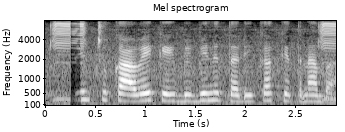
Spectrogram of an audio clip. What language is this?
Bhojpuri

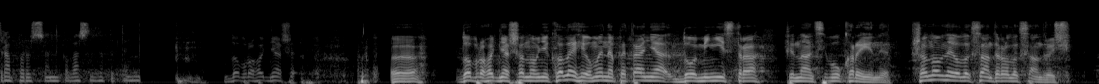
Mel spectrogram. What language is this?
Ukrainian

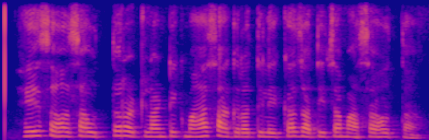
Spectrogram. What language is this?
Marathi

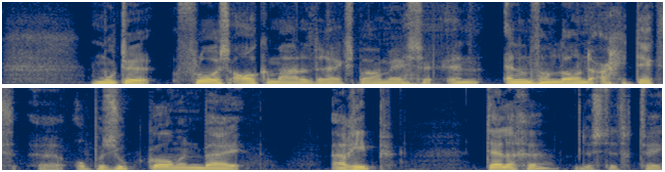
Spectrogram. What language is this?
Dutch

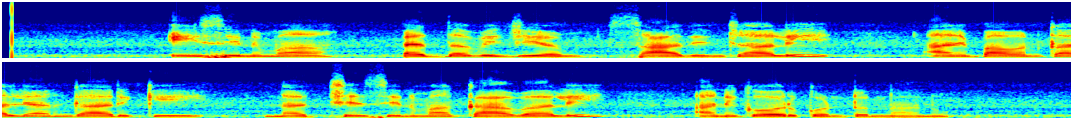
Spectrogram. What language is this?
Telugu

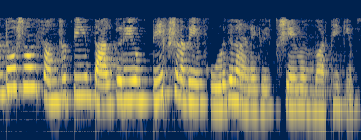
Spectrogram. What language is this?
Malayalam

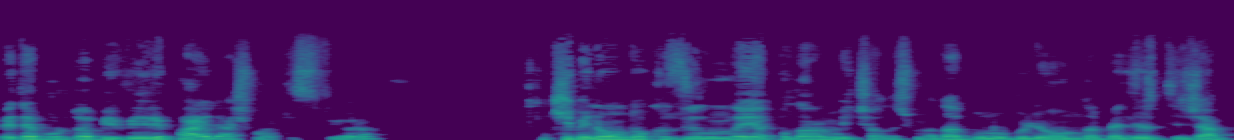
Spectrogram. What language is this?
Turkish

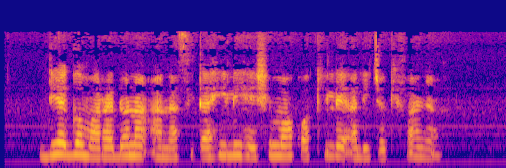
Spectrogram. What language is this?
Swahili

